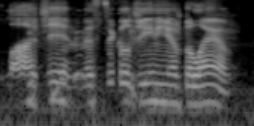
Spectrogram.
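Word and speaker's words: La Jinn: You didn't say it right. It's La Jin, mystical genie of the lamp.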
